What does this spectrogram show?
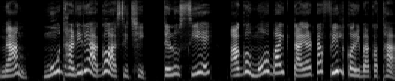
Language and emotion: Odia, angry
